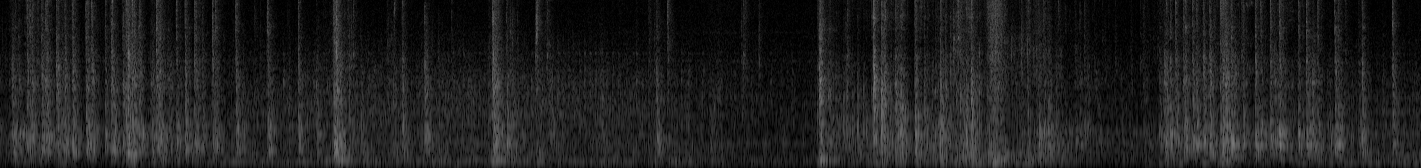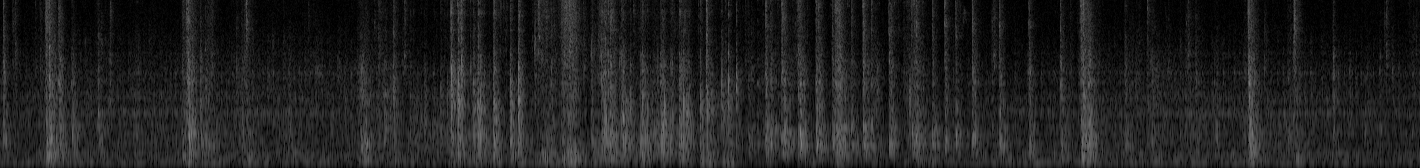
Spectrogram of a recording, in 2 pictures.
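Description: Plastic K'Nex mechanism of a ping-pong-ball fruit machine in operation, clicking and clattering in repeated bursts of a second or two with quieter gaps between.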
